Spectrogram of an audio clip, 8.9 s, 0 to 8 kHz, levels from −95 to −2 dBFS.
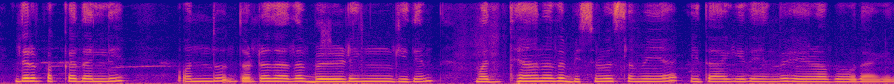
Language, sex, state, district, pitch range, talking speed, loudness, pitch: Kannada, female, Karnataka, Dharwad, 245-270 Hz, 80 wpm, -27 LUFS, 255 Hz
